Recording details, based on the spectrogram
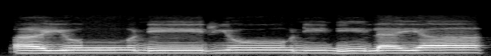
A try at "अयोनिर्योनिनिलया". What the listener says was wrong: Only in the first name, Ayonir Yoni. We should not prolong this Ayoni. It's a short vowel there. Ayonir Yoni Nilaya.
